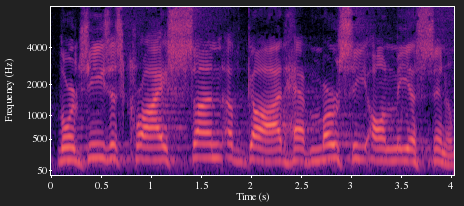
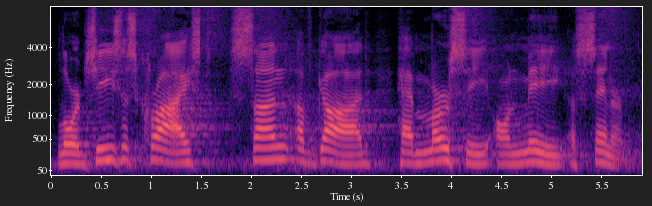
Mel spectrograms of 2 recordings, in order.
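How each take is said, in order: First: The prayer is said at a normal pace. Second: The prayer is said slowly and deliberately.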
